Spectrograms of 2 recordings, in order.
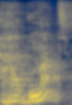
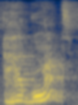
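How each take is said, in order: First: It is said as two full words. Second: The same.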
